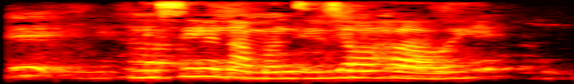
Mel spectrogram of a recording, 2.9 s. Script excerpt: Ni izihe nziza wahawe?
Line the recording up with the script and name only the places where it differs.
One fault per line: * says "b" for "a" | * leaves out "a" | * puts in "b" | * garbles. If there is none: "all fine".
* puts in "nama"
